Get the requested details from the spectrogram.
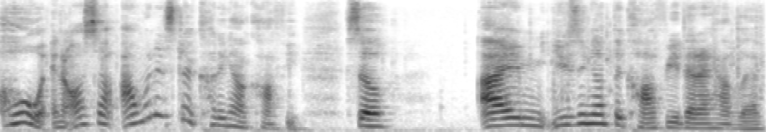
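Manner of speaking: out of breath, puffing. Continuing a casual chat after admitting being out of breath, out of breath. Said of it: "I'm out of breath".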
